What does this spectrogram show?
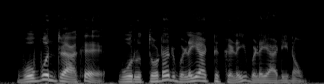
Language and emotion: Tamil, neutral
